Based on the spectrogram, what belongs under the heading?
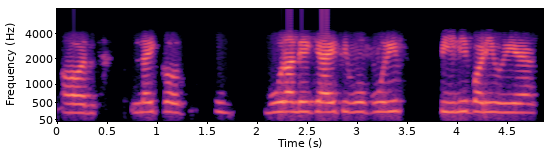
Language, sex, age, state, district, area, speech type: Urdu, female, 18-30, Uttar Pradesh, Gautam Buddha Nagar, rural, conversation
